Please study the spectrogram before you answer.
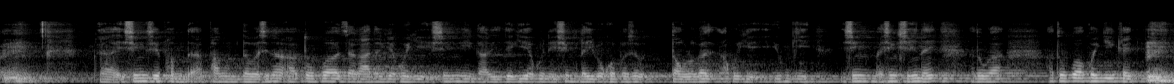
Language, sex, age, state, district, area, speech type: Manipuri, male, 18-30, Manipur, Kakching, rural, spontaneous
